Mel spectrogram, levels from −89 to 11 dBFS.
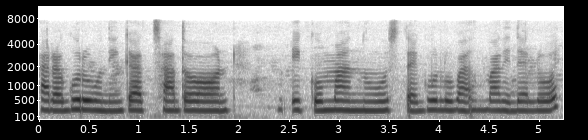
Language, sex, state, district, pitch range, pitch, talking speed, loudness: Chakma, female, Tripura, Dhalai, 230-245 Hz, 235 Hz, 125 wpm, -15 LUFS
